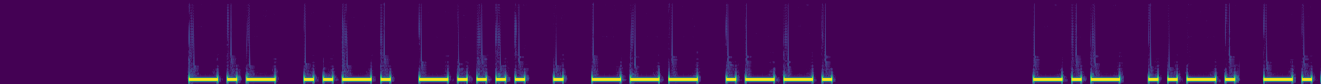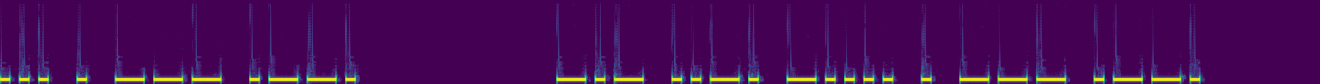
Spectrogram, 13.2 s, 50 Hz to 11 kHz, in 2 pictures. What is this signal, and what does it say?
Morse code, heard as a keyed tone, about 25 wpm, 700 Hz. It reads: KF6EOP KF6EOP KF6EOP
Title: USA Call Signs - 6 Characters - Repeated 3x - 25wpm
